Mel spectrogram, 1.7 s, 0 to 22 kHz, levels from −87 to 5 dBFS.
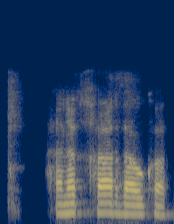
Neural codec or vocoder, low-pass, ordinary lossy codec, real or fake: codec, 16 kHz, 16 kbps, FreqCodec, smaller model; 7.2 kHz; Opus, 16 kbps; fake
